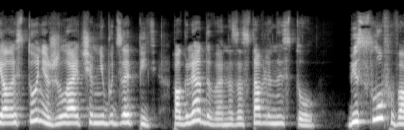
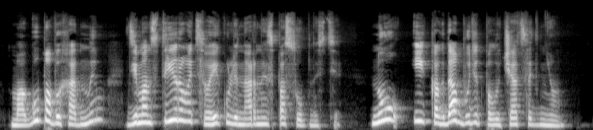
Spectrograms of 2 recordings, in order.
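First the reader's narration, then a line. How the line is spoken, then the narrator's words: Calm suggestion. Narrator (Russian): Зорин спокойно предложил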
